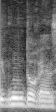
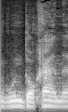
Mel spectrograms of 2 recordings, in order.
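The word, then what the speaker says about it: Gündoğan: Pero ese Gundogan se escribe con una G que tiene un sombrerito al revés encima y esa mierda no se pronuncia.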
